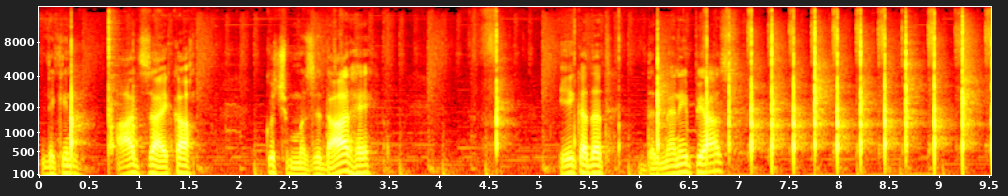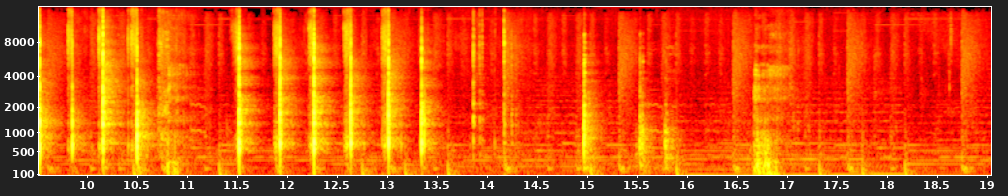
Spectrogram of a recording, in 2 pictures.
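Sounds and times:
knife chopping on wooden board: 0:00.2 - 0:01.1, 0:04.5 - 0:10.8, 0:11.4 - 0:13.6.

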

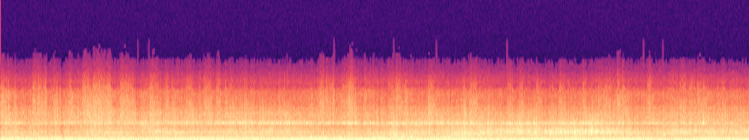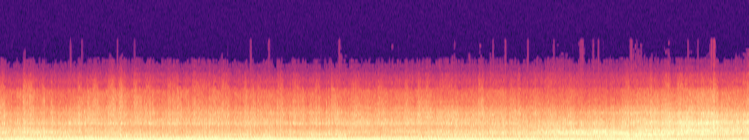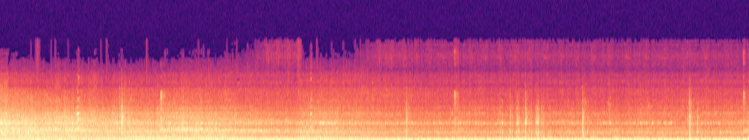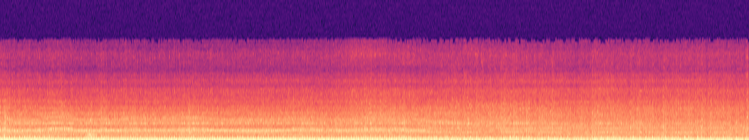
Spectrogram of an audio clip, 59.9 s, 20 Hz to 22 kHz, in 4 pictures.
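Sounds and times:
motorcycle engine rumbling: 0:00.0 - 0:59.9.

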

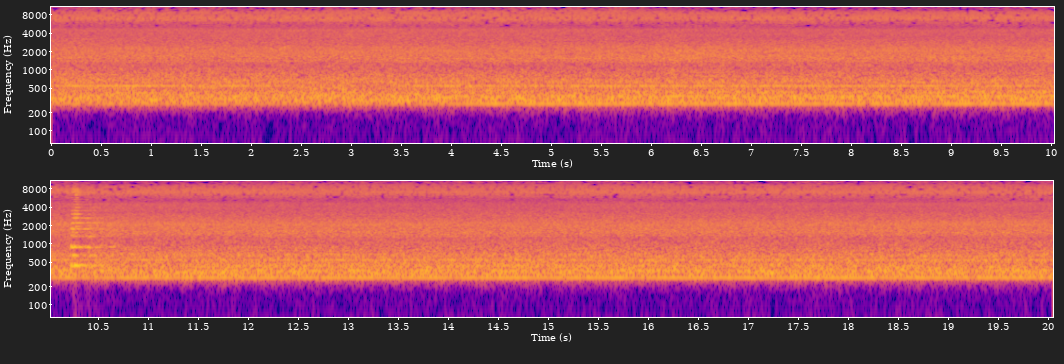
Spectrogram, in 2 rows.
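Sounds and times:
locomotive air horn toot: 0:10.2 - 0:11.1.

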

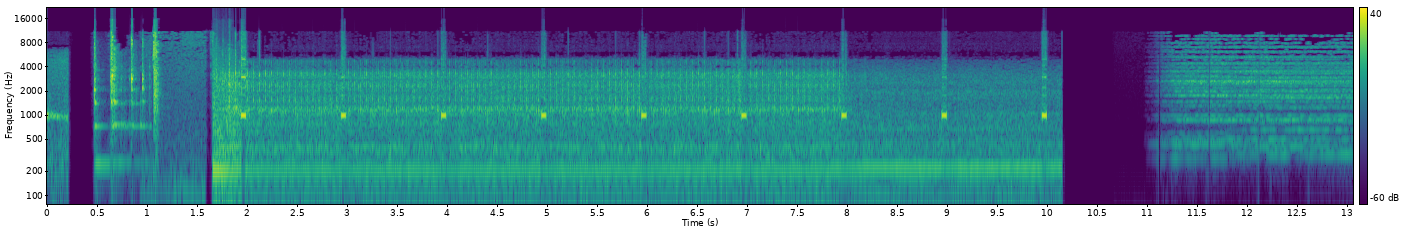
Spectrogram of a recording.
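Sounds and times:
steady mechanical hum: 0:01.2 - 0:10.2.

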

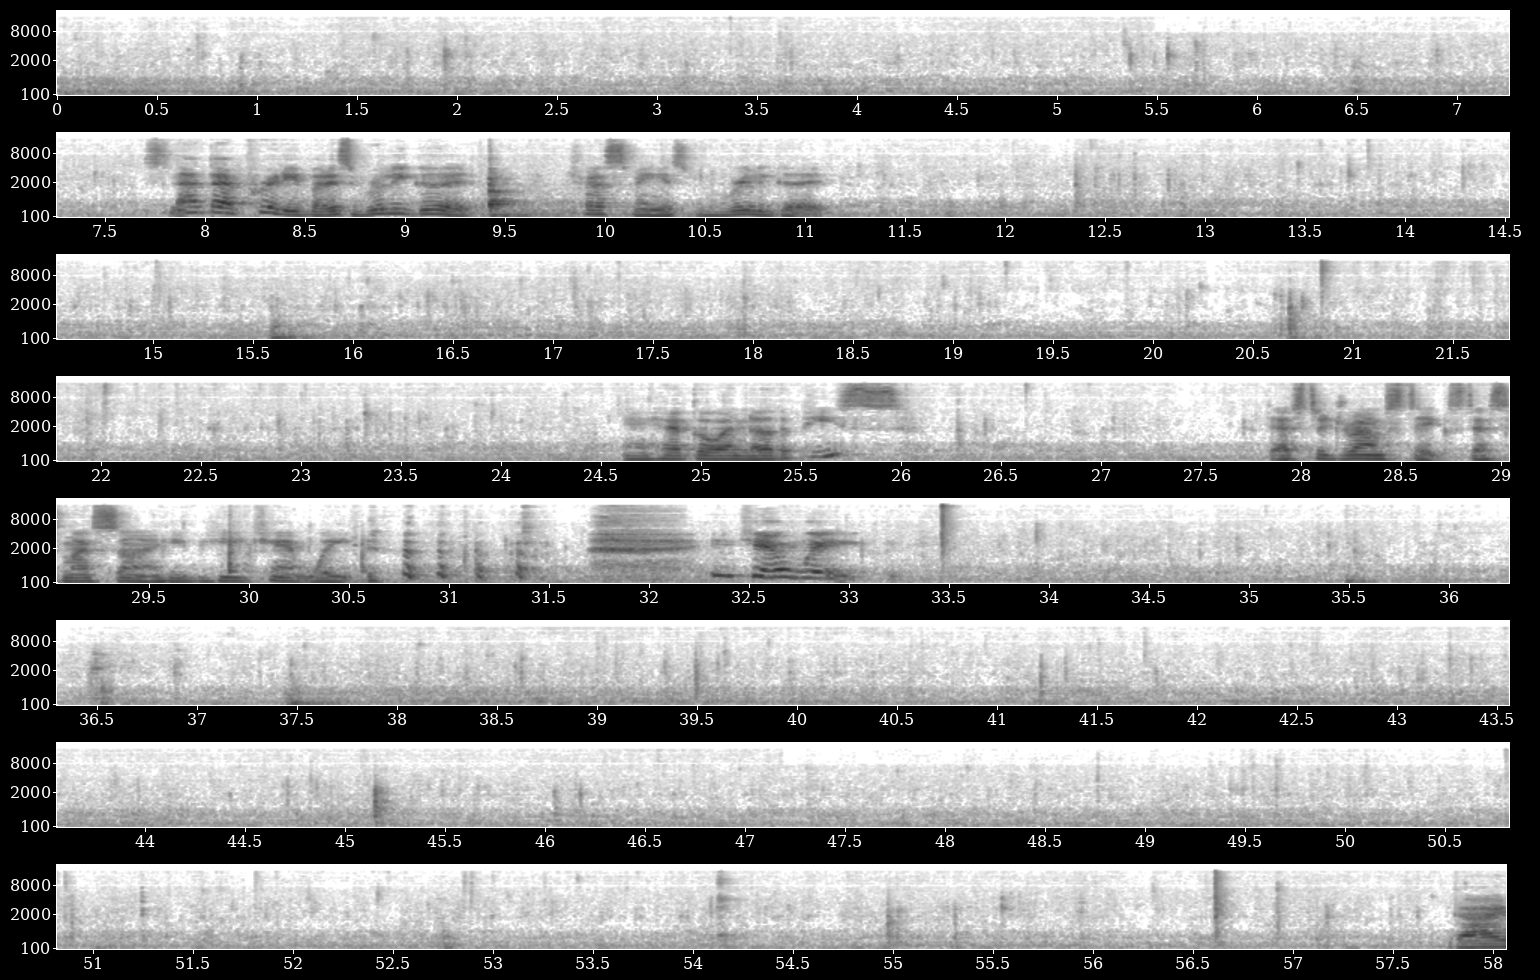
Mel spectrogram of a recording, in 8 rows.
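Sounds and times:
wings sizzling in hot oil: 0:00.0 - 0:58.0.

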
